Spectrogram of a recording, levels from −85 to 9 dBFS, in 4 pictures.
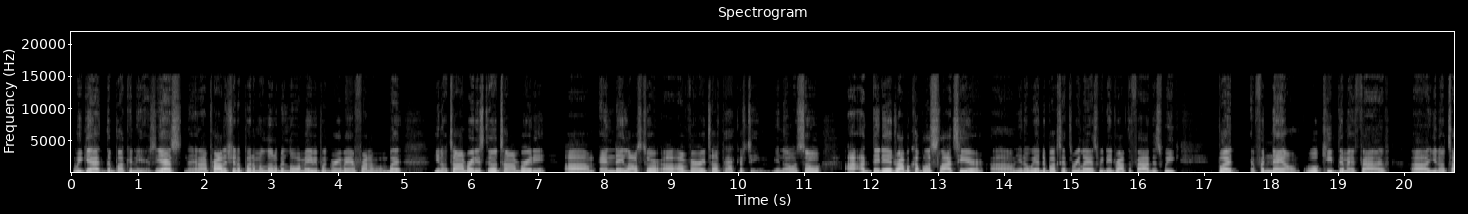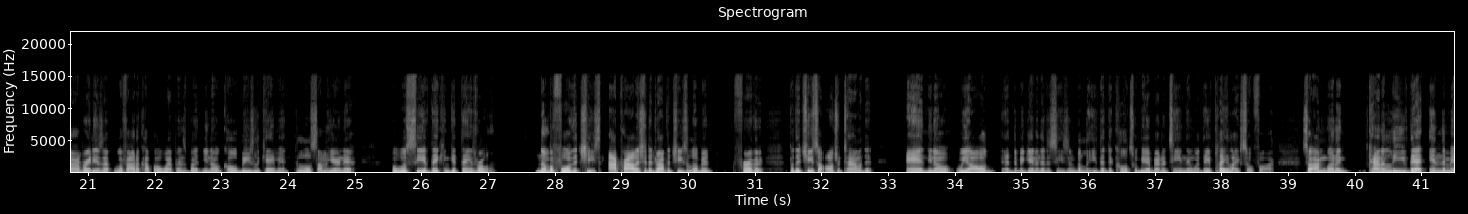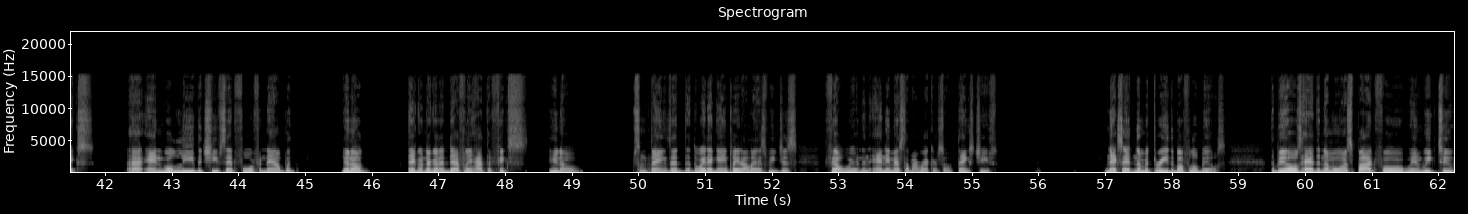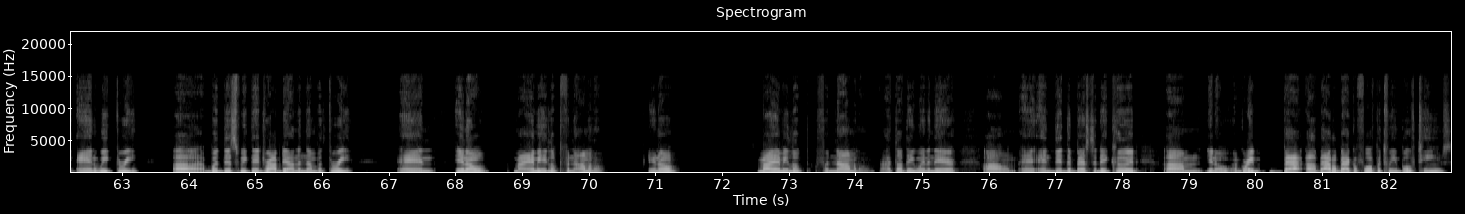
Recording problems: none

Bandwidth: 15 kHz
